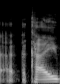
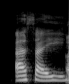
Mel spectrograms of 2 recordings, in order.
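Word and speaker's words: açaí: Got the little, how you say it? Acai bowl? – Acai.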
